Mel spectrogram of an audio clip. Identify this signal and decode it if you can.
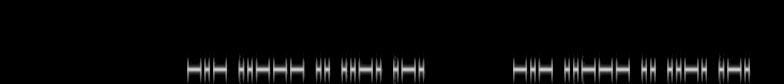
Morse code, heard as a keyed tone, about 28 wpm, 700 Hz. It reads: K2IFR K2IFR
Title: USA Call Signs - 5 Characters - Repeated 3x - 28wpm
